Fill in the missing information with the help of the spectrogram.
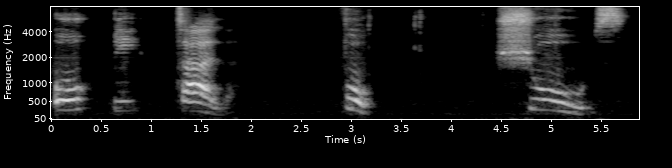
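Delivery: Mot, Parole, Hôpital with lips tightly rounded; French close O. Shown as a demonstration. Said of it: "the French O you hear in these French words".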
